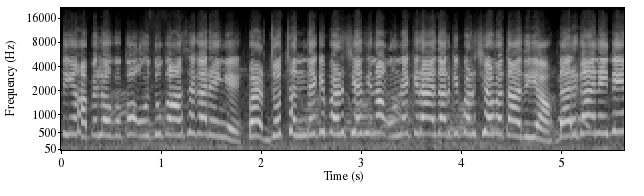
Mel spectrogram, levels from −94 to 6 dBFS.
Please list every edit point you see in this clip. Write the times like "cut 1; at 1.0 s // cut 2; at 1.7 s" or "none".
cut 1; at 1.8 s // cut 2; at 4.9 s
